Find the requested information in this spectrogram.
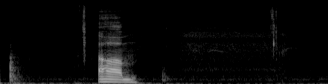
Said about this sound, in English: I got to take a sip of water.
